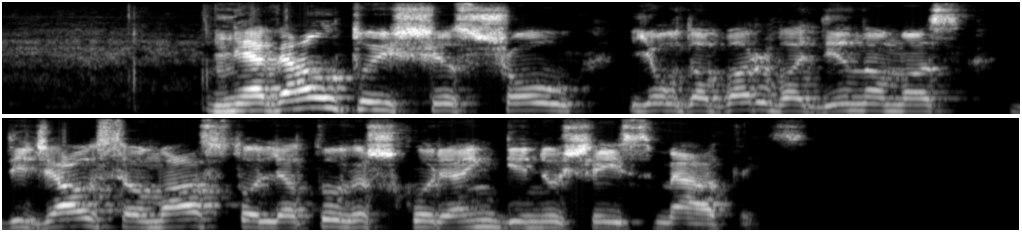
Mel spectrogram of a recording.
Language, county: Lithuanian, Kaunas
